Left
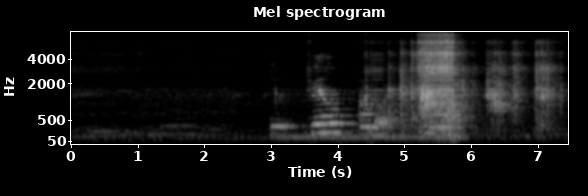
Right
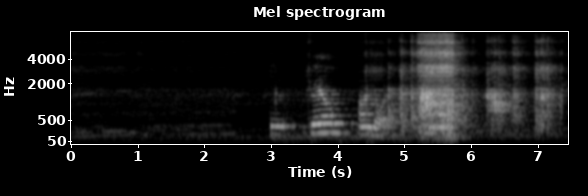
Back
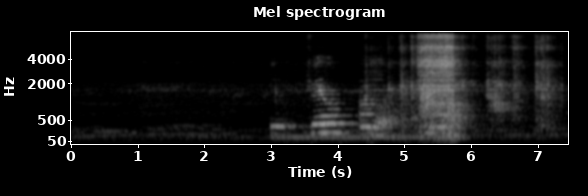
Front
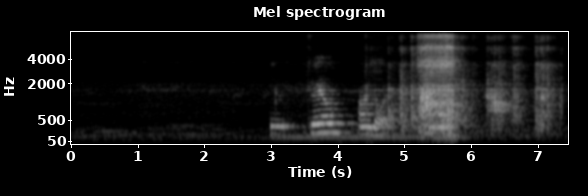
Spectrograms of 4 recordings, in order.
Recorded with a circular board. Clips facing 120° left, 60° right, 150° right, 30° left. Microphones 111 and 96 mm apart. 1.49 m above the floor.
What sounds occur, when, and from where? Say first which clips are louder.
3.0 s a drill: right 5 dB, front 5 dB; 10° right, 1.6 m
4.8 s scissors: right 4 dB, front 8 dB; 5° right, 0.5 m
